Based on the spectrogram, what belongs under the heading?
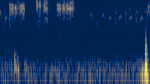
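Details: ['Sogon, the ruby-cheeked sunbird, in a training recording: three loud bursts of shrill high chirping, then softer quick tseet notes in a run, ending with a thump.']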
